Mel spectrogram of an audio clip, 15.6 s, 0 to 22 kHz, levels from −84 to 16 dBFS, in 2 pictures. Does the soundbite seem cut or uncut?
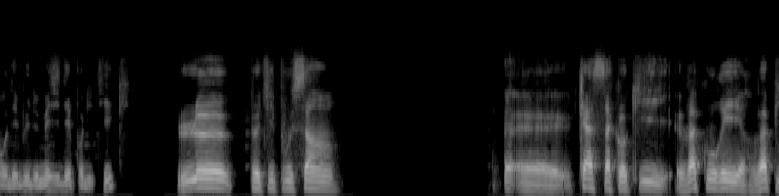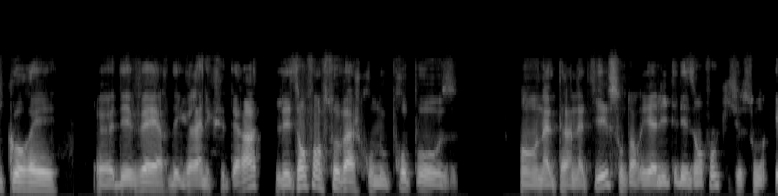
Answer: cut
